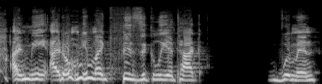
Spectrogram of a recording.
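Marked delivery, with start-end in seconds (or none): none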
